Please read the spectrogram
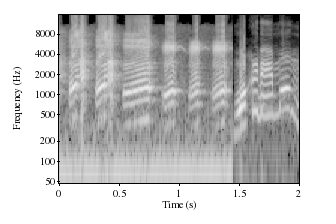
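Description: High-pitched, cartoonish laughter sound effect, a quick run of rising 'ha-ha' syllables over a music sting with a bass line; the music cuts off about one and a half seconds in and a woman starts speaking.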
